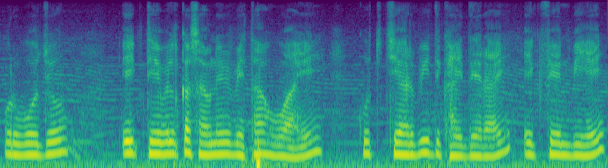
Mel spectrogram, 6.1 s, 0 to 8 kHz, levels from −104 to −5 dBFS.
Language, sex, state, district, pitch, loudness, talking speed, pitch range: Hindi, male, Arunachal Pradesh, Longding, 160 Hz, -19 LUFS, 215 wpm, 150-170 Hz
